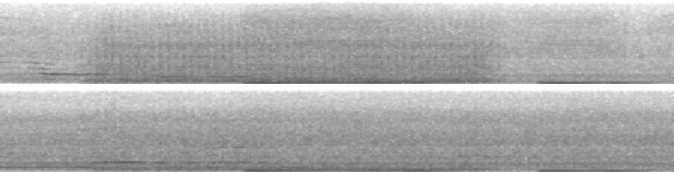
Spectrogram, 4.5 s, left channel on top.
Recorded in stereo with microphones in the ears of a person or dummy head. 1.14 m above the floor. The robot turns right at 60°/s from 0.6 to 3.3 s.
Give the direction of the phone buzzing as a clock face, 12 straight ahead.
9 o'clock.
